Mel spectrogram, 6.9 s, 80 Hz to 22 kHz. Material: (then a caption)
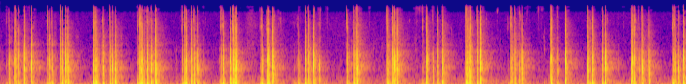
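Plastic. Fingernails tap and scratch along the back cover of a hollow blue plastic Blu-ray case. Quick, dry clicks come in short clustered bursts with brief scratchy strokes between them, with a hollow plastic tone around 780 Hz and almost no ring after each tap.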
